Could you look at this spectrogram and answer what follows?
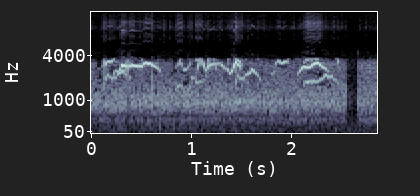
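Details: Northern goshawk, Estonia, 12 May 2022, with a bird arriving with food: a brief stretch of continuous, wavering whistled calls that slide up and down, cut off abruptly near the end.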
